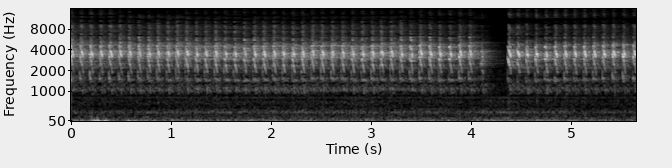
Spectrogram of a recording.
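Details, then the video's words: Long-tailed shrike (cendet), a kept songbird noted for long mimicked phrases of other species, gives a fast, high, scratchy chatter of about three notes a second, running on with one brief pause, mimicking other birds. "Suara Burung Cendet Materi Kombinasi Tengkek Buto Kunti Gereja Tarung dan Lovebird Ngekek Panjang"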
